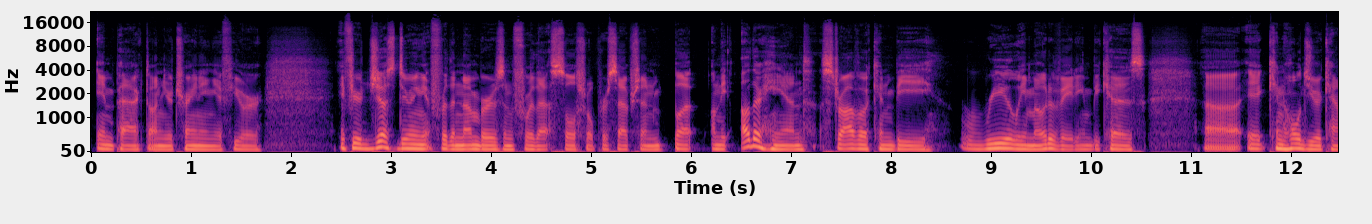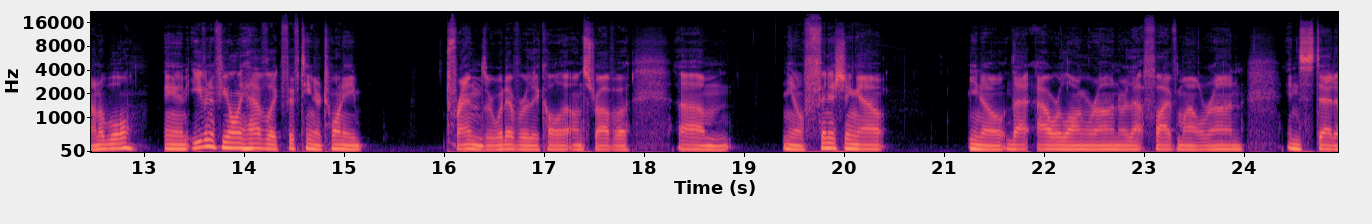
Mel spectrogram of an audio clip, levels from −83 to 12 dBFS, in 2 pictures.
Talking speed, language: 170 wpm, English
